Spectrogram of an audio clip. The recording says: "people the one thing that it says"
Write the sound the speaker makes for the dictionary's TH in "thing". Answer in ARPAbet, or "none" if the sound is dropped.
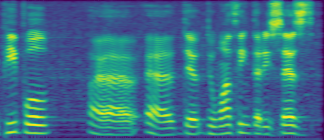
TH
